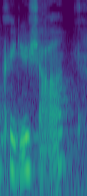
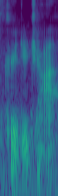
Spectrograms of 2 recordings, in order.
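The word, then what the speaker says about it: cri du chat: did my disorder on creedu shah it's a french descent which is where the name comes from but a lot of people tend to mispronounce it as creature chat because that's how it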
